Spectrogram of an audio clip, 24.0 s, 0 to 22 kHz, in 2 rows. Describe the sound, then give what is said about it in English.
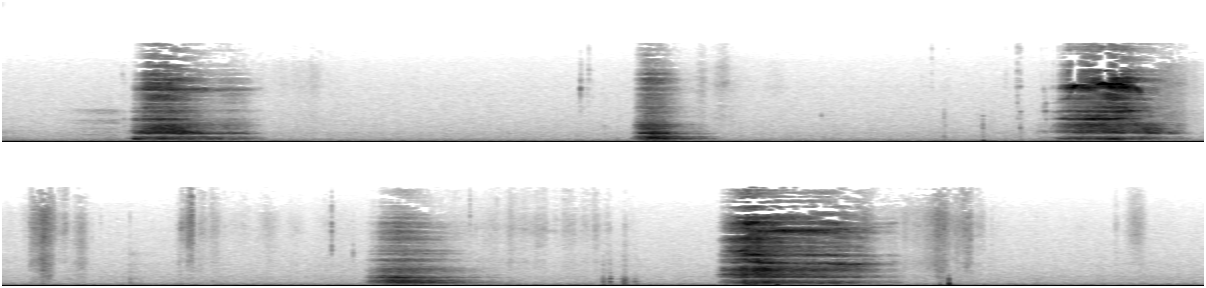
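Five slow, deep breaths fill the lungs, each a soft rushing inhale-exhale spaced evenly several seconds apart over a steady low hum. “So I want you to take 1, 2, and 3 big deep breaths, fill the lungs.”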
